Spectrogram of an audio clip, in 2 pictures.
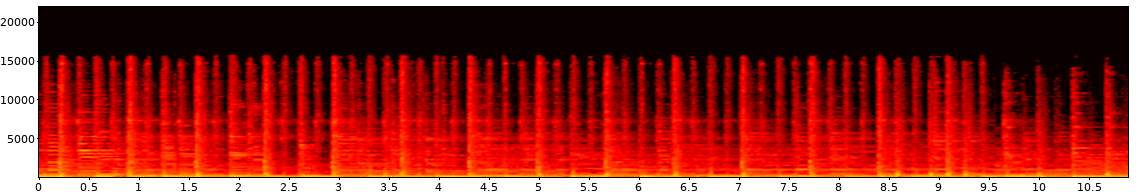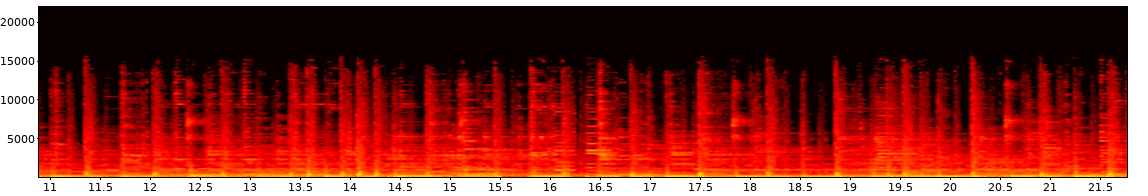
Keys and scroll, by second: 3.7 Down, 9.1 Up, 9.8 Return, 20.4 ctrl+c.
